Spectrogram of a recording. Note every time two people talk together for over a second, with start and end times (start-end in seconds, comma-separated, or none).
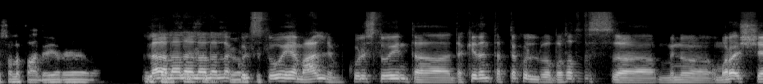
1.5-2.7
